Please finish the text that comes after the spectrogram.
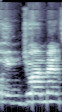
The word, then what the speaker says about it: enjoyment: Even though enjoyment is three syllable words, but you know that the stress is not on meant.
